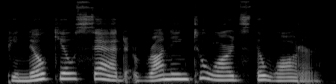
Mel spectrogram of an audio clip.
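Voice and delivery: ordinary delivery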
